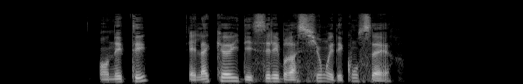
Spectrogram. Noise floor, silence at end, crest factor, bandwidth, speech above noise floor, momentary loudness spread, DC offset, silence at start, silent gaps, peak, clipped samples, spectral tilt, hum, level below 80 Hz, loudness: under -90 dBFS; 1.3 s; 22 dB; 11.5 kHz; over 66 dB; 8 LU; under 0.1%; 1 s; 1.53-1.85 s; -6 dBFS; under 0.1%; -3 dB/octave; none; -72 dBFS; -24 LUFS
